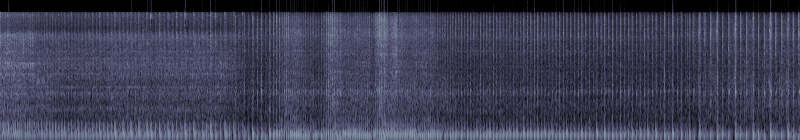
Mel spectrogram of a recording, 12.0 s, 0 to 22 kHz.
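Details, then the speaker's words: 2002 Honda TRX250EX that sat outside for 10 years, now idling: a light, uneven knock over the low engine note. A stethoscope places it on the clutch side; the owner hopes a clutch adjustment will cure it, but the cause is unconfirmed. "it's running pretty good right now but the engine is making a knocking noise and i was concerned i used a stethoscope and i can tell it's coming from up here which is where the clutch is"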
